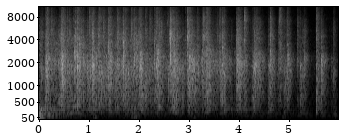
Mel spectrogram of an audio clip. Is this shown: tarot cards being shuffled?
no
